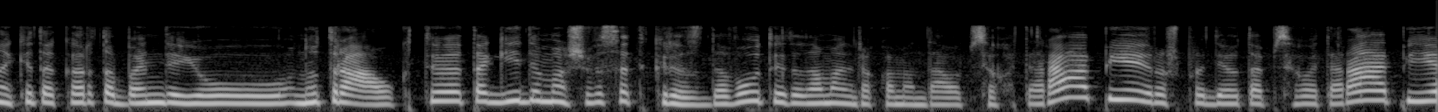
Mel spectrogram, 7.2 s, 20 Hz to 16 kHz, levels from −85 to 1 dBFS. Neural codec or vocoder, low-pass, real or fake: none; 7.2 kHz; real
